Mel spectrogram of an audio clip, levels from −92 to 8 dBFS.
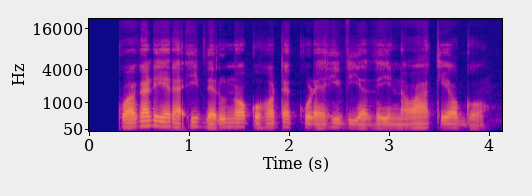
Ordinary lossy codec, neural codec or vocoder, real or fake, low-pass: none; codec, 44.1 kHz, 7.8 kbps, DAC; fake; none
